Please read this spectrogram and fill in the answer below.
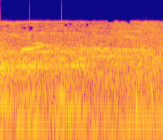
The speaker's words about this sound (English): And the Tudor Lake girls and their fans are cheering now. The first lead in this half.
